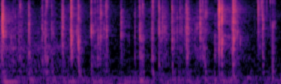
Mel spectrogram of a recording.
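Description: Quiet, rapid typing on a computer keyboard, a continuous patter of close key clicks while an email address is entered, without any speech.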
